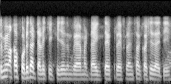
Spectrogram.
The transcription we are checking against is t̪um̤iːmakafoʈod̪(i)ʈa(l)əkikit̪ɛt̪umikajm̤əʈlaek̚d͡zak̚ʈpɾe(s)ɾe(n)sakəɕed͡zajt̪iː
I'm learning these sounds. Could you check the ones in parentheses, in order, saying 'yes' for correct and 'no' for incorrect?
no, yes, no, yes

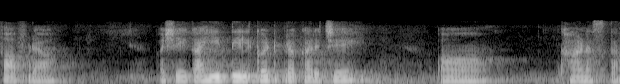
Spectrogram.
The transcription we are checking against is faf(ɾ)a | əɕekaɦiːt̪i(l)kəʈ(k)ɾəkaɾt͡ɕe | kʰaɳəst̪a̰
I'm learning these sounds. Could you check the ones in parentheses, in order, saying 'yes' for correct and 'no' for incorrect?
no, yes, no

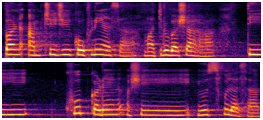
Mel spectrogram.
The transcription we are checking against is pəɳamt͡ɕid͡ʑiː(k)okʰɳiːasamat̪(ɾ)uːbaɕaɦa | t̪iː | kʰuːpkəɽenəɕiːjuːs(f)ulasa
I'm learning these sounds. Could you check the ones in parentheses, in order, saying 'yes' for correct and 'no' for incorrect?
yes, yes, yes

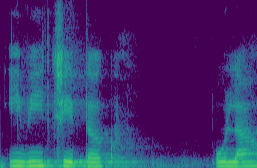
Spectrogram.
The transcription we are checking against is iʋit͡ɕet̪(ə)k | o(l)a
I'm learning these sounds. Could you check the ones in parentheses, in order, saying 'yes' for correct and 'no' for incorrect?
yes, yes

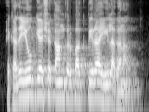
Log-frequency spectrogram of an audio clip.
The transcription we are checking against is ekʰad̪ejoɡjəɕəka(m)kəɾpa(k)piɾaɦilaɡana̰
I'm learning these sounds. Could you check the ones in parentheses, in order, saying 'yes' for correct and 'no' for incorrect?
yes, yes

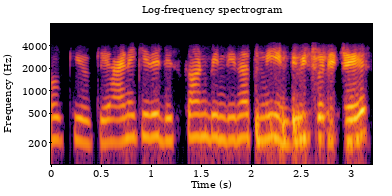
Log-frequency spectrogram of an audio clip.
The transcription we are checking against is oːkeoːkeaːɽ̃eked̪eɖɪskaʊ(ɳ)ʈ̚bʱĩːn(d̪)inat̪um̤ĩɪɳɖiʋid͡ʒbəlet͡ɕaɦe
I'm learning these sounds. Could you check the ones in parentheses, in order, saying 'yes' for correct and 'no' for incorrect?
yes, yes

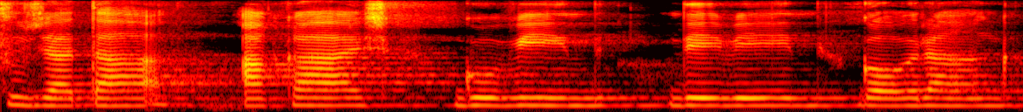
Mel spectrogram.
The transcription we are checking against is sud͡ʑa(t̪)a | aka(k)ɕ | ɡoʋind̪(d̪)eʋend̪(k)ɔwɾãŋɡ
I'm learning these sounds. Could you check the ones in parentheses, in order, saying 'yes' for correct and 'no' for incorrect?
yes, no, yes, no

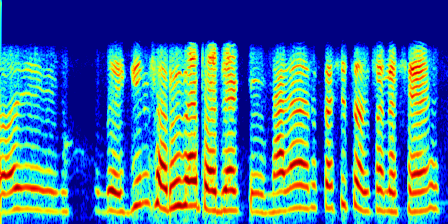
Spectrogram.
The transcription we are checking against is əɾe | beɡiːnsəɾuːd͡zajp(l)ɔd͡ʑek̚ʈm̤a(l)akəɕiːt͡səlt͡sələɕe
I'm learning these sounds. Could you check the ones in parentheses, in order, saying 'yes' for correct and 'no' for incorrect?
no, yes

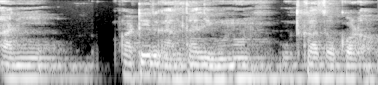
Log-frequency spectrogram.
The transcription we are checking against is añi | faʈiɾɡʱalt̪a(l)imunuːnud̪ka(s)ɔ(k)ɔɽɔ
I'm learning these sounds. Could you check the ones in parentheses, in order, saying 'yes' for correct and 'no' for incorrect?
yes, no, yes

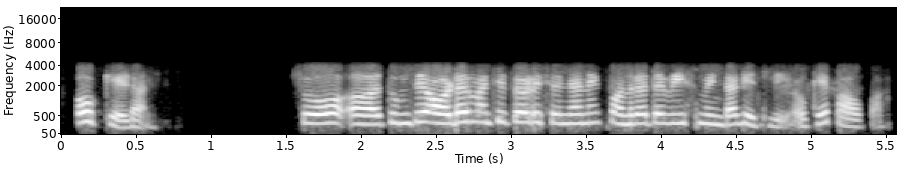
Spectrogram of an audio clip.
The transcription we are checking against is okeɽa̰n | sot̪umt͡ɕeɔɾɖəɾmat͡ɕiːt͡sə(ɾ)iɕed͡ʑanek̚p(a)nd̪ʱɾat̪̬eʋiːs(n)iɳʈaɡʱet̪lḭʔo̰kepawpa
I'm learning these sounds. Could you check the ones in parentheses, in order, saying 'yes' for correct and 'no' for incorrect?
no, no, no

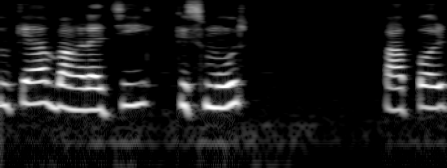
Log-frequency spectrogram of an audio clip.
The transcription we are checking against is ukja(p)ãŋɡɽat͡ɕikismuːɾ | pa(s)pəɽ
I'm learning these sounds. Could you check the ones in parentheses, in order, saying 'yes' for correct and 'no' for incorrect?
no, no

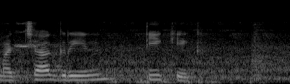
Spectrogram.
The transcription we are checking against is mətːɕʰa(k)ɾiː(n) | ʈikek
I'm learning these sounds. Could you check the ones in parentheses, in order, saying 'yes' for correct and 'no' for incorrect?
no, yes

